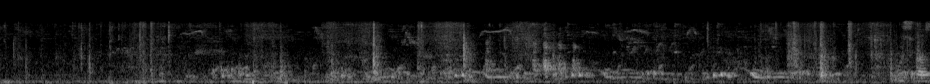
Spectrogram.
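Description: Pigeons coo repeatedly in a loft with nesting birds, soft throaty calls overlapping at close range, with faint wing flutters and rustling between them.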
